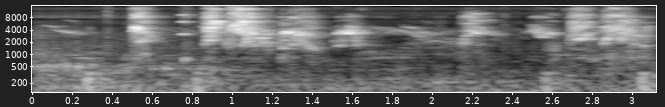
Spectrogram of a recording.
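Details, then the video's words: Lovebirds chattering over food: bright, high-pitched squeaky chirps repeated every fraction of a second, interspersed with loud shrill bursts and a faint low hum. "Love birds voice sound"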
